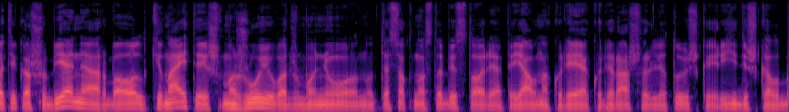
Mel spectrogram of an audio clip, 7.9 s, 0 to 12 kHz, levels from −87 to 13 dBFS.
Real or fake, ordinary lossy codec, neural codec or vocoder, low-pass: real; MP3, 64 kbps; none; 10.8 kHz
